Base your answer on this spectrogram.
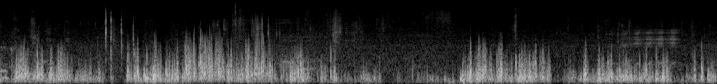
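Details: Kamori goat kids bleating, a run of loud, wavering, harmonic bleats in close bursts of one to two seconds with short gaps, the voices overlapping as several call together.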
